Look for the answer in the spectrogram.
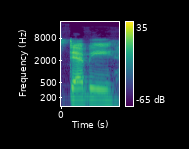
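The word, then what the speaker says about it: Debby: If you go to Facebook, my full name is Debbie Handrich. It's D-E-B-B-Y. And my last name is spelled just like it sounds, H-A-N-D-R-I-C-H.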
